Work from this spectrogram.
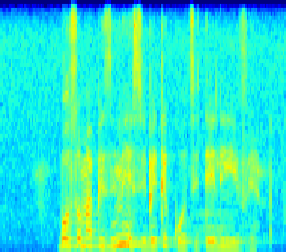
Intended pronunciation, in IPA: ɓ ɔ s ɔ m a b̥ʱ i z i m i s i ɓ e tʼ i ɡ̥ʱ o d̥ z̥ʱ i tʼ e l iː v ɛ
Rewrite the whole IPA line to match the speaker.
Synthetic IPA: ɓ ɔ s ɔ m a b̥ʱ i z i m i s i ɓ e tʼ i ɡ̥ʱ o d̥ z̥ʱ i tʼ e l iː v ɛ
